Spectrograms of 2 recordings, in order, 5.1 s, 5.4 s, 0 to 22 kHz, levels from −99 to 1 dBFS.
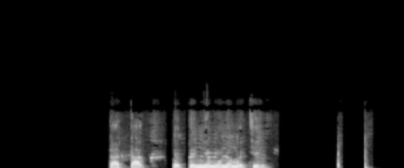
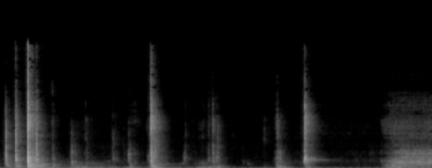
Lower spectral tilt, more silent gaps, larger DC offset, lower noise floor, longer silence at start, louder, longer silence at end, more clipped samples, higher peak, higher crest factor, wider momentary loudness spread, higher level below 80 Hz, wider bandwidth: first, -9 dB/octave vs -1.5 dB/octave; first, 2.09-2.14 s, 3.50-4.20 s, 4.29-4.54 s vs none; neither; first, under -90 dBFS vs -68 dBFS; first, 1.35 s vs 0.05 s; first, -14 LUFS vs -38 LUFS; first, 0.45 s vs 0 s; neither; first, 0 dBFS vs -8 dBFS; second, 16 dB vs 36 dB; second, 15 LU vs 27 LU; first, -42 dBFS vs -66 dBFS; second, 7.6 kHz vs 16 kHz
